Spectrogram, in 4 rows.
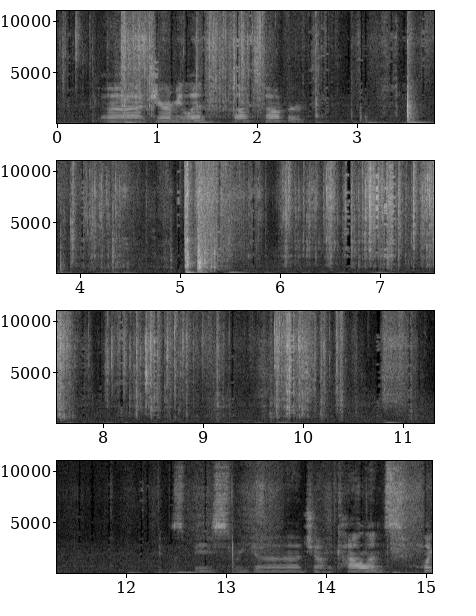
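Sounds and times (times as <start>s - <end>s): foil crinkling: 0.0s - 2.3s, 5.1s - 10.6s
foil pack tearing: 0.6s - 2.2s, 5.3s - 10.4s.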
